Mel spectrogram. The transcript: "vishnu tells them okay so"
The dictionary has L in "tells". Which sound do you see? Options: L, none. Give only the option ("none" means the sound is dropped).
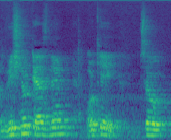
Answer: none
